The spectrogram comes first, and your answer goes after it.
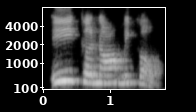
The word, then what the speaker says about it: economical: Phải rơi vào âm thứ 3. Chữ nó. Economical.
